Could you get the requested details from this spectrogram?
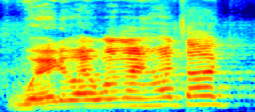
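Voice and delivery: high, loud question across the room; calling out. Real, not acted. Streamer calling to partner about her hot dog, loud. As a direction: call it out to someone away.

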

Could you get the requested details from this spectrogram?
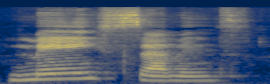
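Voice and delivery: plain reading voice

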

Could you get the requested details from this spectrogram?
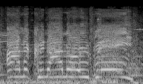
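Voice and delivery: high, strained-out yell of names; exasperated shout. Real, not acted. Gamer calling out who killed him, exasperated shout.

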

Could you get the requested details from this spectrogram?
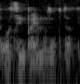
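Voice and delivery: ordinary delivery

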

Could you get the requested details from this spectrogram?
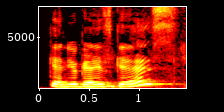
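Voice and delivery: ordinary delivery, nothing marked

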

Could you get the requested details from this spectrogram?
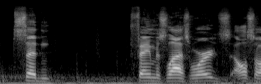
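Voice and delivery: normal talking voice

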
